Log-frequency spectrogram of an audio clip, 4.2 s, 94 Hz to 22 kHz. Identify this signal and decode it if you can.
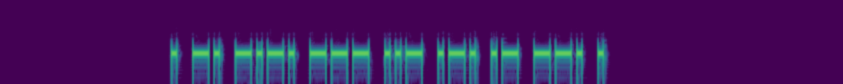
Morse code, heard as a keyed tone, about 44 wpm, 700 Hz. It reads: ENCOURAGE
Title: Top 1251-1500 Words 45wpm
